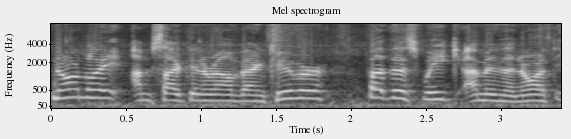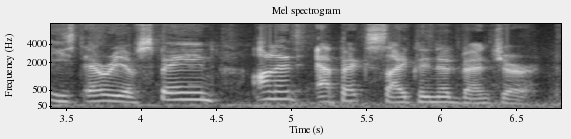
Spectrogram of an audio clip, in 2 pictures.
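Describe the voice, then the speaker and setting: A high-pitched man speaks at a moderate pace with very wide pitch swings. His loudness stays very even over noticeable background noise. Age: 60s. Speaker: cycling vlogger. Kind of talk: travel vlog narration.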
